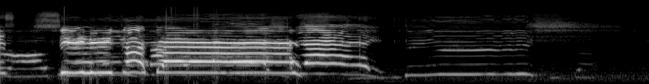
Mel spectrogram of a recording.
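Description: A young girl singing on her own with no accompaniment, holding long notes: a loud sustained note through the middle, then a softer held note near the end.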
